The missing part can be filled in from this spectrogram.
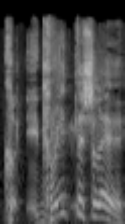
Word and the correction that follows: Quidditch: Quitsch, Indien, so. Quitsch. Quidditch.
